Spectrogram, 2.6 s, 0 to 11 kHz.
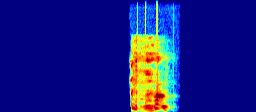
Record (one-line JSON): {"cough_length": "2.6 s", "cough_amplitude": 13368, "cough_signal_mean_std_ratio": 0.24, "survey_phase": "beta (2021-08-13 to 2022-03-07)", "age": "45-64", "gender": "Female", "wearing_mask": "No", "symptom_none": true, "smoker_status": "Never smoked", "respiratory_condition_asthma": false, "respiratory_condition_other": false, "recruitment_source": "REACT", "submission_delay": "1 day", "covid_test_result": "Negative", "covid_test_method": "RT-qPCR", "influenza_a_test_result": "Negative", "influenza_b_test_result": "Negative"}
